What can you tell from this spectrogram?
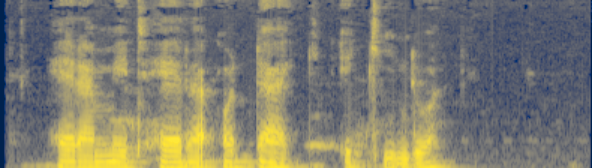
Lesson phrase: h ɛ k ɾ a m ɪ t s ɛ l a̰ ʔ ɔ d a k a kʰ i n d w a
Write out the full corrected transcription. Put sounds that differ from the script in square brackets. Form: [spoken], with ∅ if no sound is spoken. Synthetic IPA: h ɛ [∅] ɾ a m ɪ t [h] ɛ [ɾ] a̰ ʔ ɔ d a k [e] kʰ i n d w a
